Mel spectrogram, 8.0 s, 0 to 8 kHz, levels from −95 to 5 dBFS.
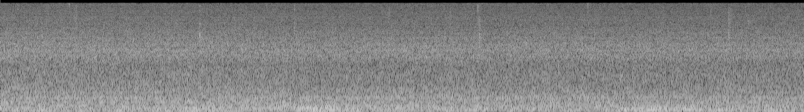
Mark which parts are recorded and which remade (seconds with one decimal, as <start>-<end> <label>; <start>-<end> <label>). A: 0.0-8.0 recorded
